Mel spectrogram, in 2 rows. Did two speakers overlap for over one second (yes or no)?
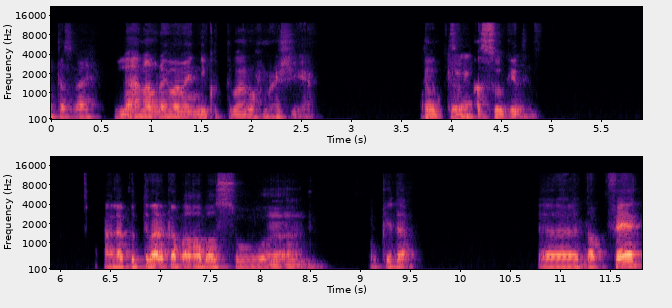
no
